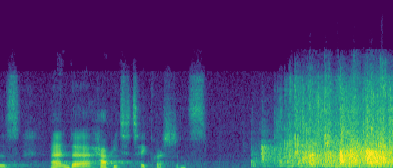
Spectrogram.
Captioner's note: applause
